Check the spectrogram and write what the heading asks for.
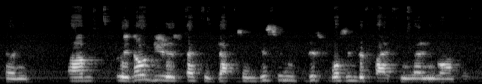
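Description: A male reporter with a high, animated voice puts questions in a press interview. His tone is husky and gravelly. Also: moderate pace, poor audio.

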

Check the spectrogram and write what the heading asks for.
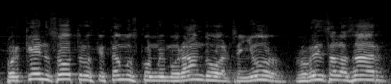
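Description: Outdoors in a park, an older man from Mexico delivers a rally speech through a handheld mic in his Mexican accent. His voice is high and his pace moderate, and he stays earnest and stirring while asking pointed questions.

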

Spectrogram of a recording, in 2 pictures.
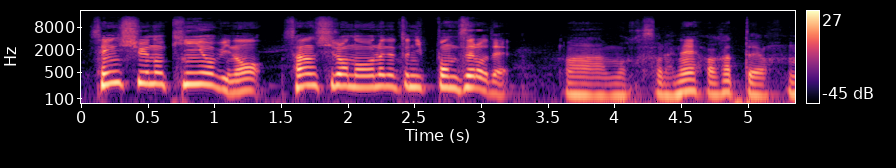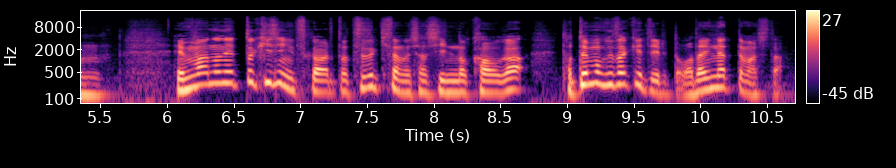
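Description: Lively high-voiced man hosting radio. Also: fast talker, dry recording. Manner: joking, laughs often, complains playfully. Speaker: radio show host. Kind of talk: casual radio chat. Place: radio studio.

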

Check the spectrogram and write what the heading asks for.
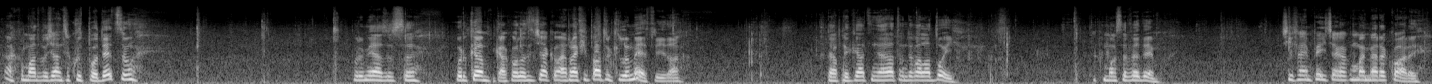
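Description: Vlogger, man, high voice, relaxed trail chatter, faint outdoor noise. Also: vocal fry, pauses often, low-quality recording. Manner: relaxed, chatty, talks while hiking. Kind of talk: casual hiking chat. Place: outdoors on a forest mountain trail.

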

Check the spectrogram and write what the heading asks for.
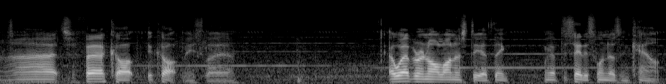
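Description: A man's voice: fairly low pitch, moderate pace, slight background noise, lightly acted. An actor playing a sardonic, teasing British male vampire in a television drama, speaking with a wry drawl. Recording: dialogue over background music.

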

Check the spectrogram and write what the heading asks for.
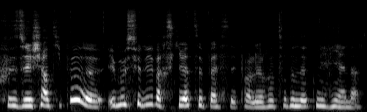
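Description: A woman giving gushing, excitable commentary to her viewers as she plays a life-sim game. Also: fairly high pitch, rapid-fire. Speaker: gaming YouTuber. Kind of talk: casual Let's Play commentary.

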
